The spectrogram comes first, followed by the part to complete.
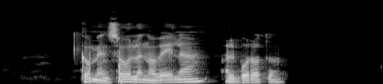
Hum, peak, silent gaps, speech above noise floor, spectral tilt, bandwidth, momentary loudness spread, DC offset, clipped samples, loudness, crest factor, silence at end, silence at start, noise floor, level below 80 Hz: none; 0 dBFS; none; 63 dB; -5 dB/octave; 9.2 kHz; 8 LU; under 0.1%; under 0.1%; -15 LUFS; 16 dB; 1 s; 0.8 s; -77 dBFS; -52 dBFS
